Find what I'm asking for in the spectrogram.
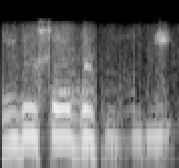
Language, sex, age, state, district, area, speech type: Santali, female, 30-45, West Bengal, Malda, rural, conversation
